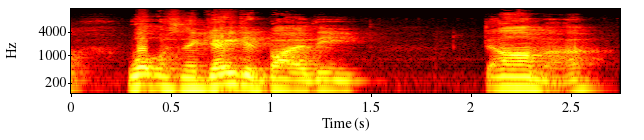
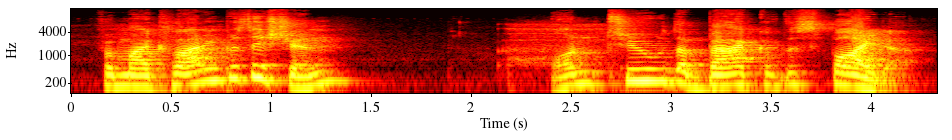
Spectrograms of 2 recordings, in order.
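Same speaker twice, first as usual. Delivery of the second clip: slow, high-pitched build-up; suspenseful, measured declaration with big pauses; dramatic story narration; 6 semitones higher, slower than usual. Acted. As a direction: draw out the heroic announcement in deliberate chunks. Dramatically recounts a character's leap.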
